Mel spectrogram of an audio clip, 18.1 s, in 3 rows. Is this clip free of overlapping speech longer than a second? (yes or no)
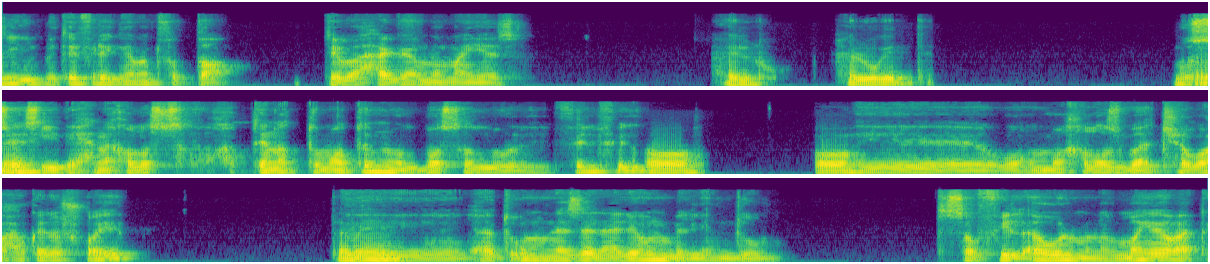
yes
